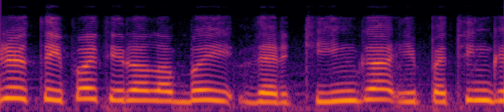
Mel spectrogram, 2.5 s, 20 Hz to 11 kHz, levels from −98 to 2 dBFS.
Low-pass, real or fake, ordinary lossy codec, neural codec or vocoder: 7.2 kHz; fake; Opus, 32 kbps; codec, 16 kHz, 0.9 kbps, LongCat-Audio-Codec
